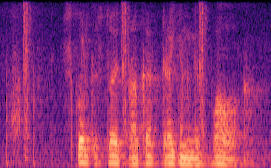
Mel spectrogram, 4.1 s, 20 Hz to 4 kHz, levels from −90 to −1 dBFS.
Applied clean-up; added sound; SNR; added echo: none; Clapping; 18 dB; reverberation time 1.3 s.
